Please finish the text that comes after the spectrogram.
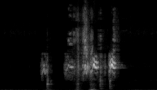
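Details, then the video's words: A house finch pair perched on a backyard platform feeder, hopping on and off while eating seed; one gives a quick burst of bright, high chirps in about one second, some harsher and buzzier, with quiet gaps around. "House Finches Happily Chirping"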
